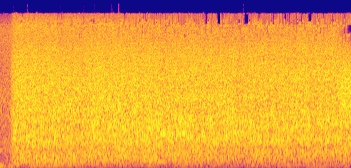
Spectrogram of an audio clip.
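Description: A loud, continuous rush of spraying water during a theme park water fight at Universal Orlando fills the whole stretch, a dense steady hiss with no pauses and no voices.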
